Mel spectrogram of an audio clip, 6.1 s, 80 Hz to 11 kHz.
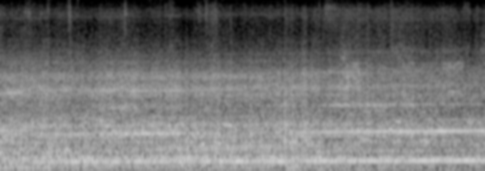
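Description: Running noise heard inside a Hokuso/Chiba New Town Railway 9000-series electric train under way: a steady rumble of wheels on rail with a low motor hum that rises a little in pitch.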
